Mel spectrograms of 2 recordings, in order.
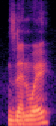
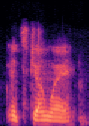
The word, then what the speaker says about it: Zhengwei: Zenwei. It's Zhengwei. Zhengwei. Oh wow, I've been pronouncing it wrong.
